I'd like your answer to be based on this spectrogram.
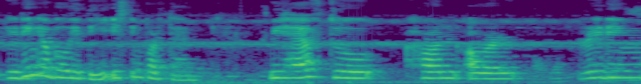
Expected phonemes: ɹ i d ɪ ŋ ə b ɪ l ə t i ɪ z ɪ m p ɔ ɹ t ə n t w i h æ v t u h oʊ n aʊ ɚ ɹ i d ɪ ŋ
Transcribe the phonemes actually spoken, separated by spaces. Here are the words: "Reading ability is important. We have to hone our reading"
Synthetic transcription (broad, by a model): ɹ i d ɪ ŋ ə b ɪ l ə t i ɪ s ɪ m p ɔ ɹ t ə n t w i h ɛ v t u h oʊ n aʊ ɚ ɹ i d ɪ ŋ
